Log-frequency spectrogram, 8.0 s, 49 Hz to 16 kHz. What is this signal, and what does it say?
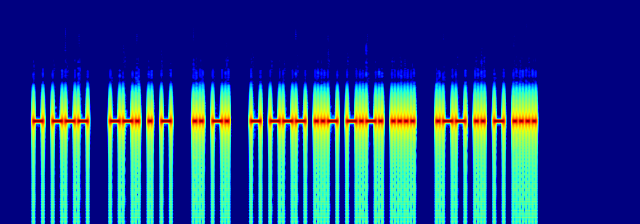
Morse code, heard as a keyed tone, about 30 wpm, 700 Hz. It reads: TO GET IN TOUCH WITH
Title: Sets of 5 Words Encore2 30wpm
